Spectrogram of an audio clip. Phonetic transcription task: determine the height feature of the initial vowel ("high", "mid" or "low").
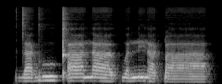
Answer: low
